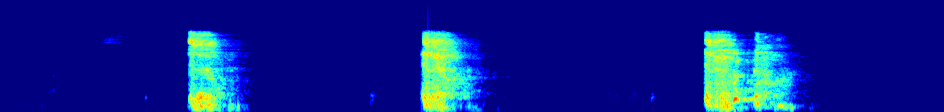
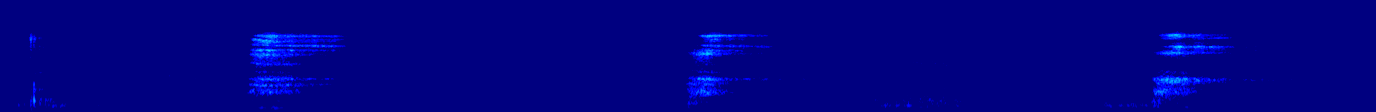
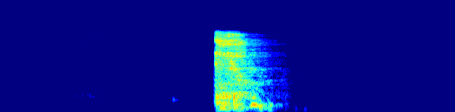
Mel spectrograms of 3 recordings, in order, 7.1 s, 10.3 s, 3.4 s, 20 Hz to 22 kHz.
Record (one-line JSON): {"three_cough_length": "7.1 s", "three_cough_amplitude": 32768, "three_cough_signal_mean_std_ratio": 0.29, "exhalation_length": "10.3 s", "exhalation_amplitude": 767, "exhalation_signal_mean_std_ratio": 0.34, "cough_length": "3.4 s", "cough_amplitude": 28086, "cough_signal_mean_std_ratio": 0.24, "survey_phase": "beta (2021-08-13 to 2022-03-07)", "age": "18-44", "gender": "Male", "wearing_mask": "No", "symptom_none": true, "smoker_status": "Never smoked", "respiratory_condition_asthma": false, "respiratory_condition_other": false, "recruitment_source": "REACT", "submission_delay": "5 days", "covid_test_result": "Negative", "covid_test_method": "RT-qPCR", "influenza_a_test_result": "Negative", "influenza_b_test_result": "Negative"}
